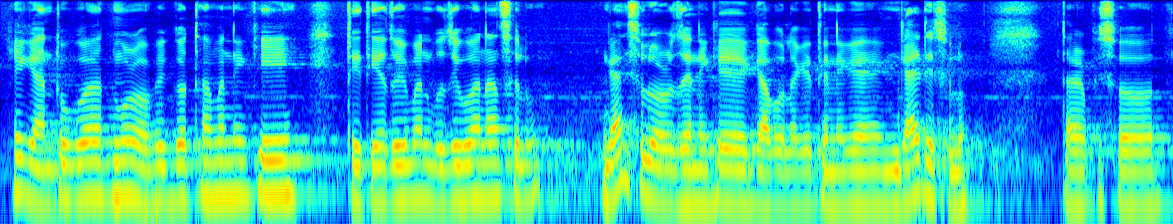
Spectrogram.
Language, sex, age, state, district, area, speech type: Assamese, male, 18-30, Assam, Dhemaji, urban, spontaneous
